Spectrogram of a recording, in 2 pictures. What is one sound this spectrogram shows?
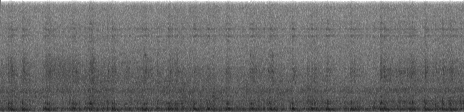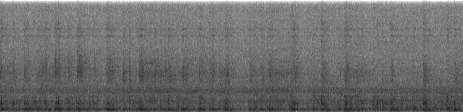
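A diesel locomotive engine rumbles steadily as the locomotive rolls slowly past.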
